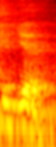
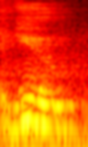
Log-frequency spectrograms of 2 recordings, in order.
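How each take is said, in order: First: The vowel is reduced to a weak 'ya'. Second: The vowel is a full, clear 'you'. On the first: This is how most people say it. "Most people are going to say y" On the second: Most people do not say it this way. "They're not going to say you"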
